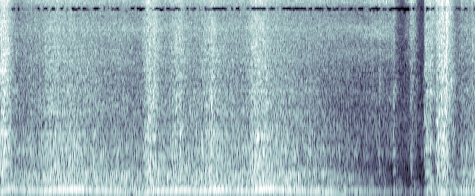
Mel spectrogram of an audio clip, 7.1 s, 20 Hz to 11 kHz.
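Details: 1967 Pontiac Firebird that sat 25 years, first start of a swapped-in 1977 Pontiac 350 with TH350 transmission after fuel was poured into the carburetor: the V8 fires with a lumpy, deep rumble, revving up and down, then briefly dips.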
